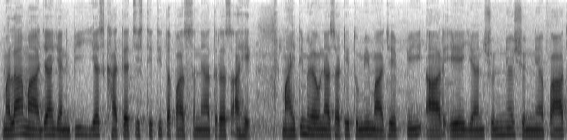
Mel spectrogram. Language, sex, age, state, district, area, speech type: Marathi, male, 30-45, Maharashtra, Satara, rural, read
